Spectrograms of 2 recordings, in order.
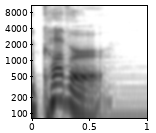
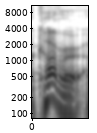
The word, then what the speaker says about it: cover: Often it's pronounced as cover, cove. Now, cove is a different thing. Cover, it's a short a sound rather than o.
